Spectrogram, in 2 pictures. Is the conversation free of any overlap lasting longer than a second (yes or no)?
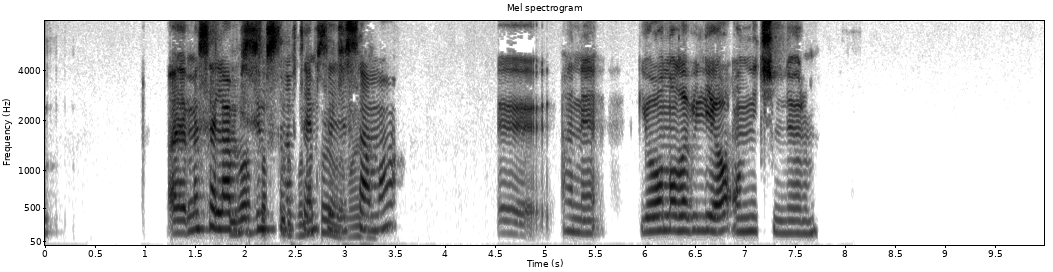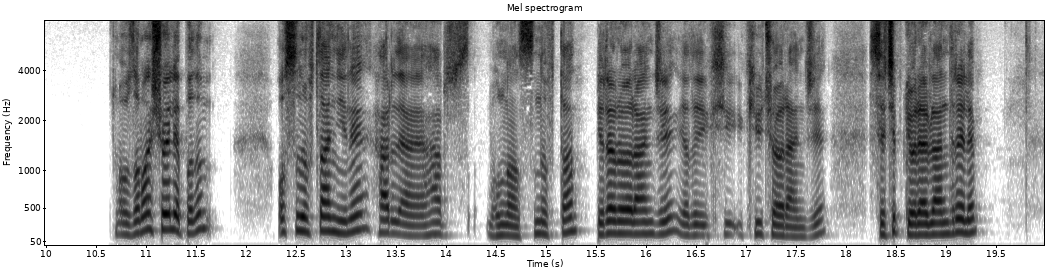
no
